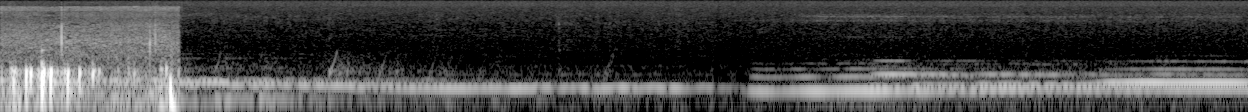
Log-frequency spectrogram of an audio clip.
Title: I recorded my ￼pregnant girlfriend stomach growling & relaxing before she started havin contraction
